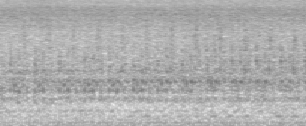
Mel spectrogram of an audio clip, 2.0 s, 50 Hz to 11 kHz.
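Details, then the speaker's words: 2006 Honda Ridgeline V6 at idle during pre-purchase inspection, oil just changed: steady idle hum with a faint repeating clunk or knock, inspector suspects the valve train, source unconfirmed. "I don't know what that noise is it does have [Applause] a a clunk I would say maybe from the valve train"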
